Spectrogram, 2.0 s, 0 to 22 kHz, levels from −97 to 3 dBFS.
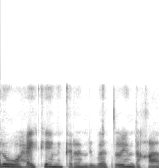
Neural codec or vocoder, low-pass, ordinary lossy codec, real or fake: codec, 44.1 kHz, 2.6 kbps, SNAC; 10.8 kHz; AAC, 64 kbps; fake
